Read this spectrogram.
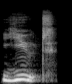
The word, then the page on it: ute: American English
